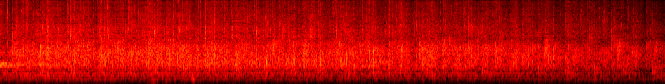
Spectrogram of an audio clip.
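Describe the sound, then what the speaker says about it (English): Audience applause at a TEDx talk, a full hall clapping steadily at moderate level, gradually tapering toward the end. "You can clap."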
